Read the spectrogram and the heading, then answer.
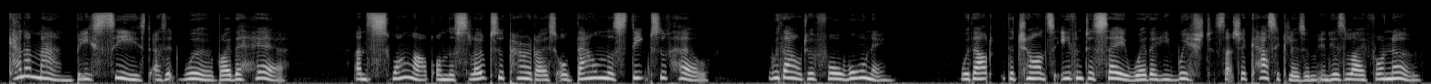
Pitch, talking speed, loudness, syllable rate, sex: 245 Hz, 185 wpm, -21 LUFS, 5.1 syllables/s, female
